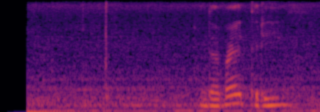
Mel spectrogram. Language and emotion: Russian, neutral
